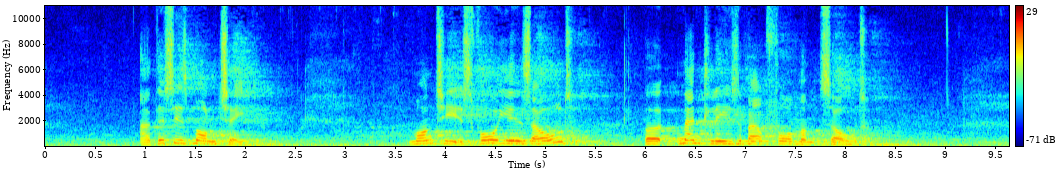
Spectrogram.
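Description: An elderly woman speaks calmly through a microphone over loudspeakers.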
